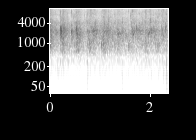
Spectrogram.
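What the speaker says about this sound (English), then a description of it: "Please give them a round of applause" A fintech challenge semi-final audience claps for its partner organisations, a moderate, even patter of many hands heard from a slight distance.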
